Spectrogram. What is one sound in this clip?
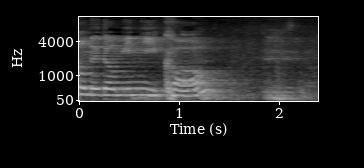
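A woman sings into a microphone over loudspeakers.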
